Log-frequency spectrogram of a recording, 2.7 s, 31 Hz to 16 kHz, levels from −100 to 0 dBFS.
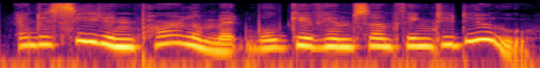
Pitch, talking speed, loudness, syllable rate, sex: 250 Hz, 245 wpm, -14 LUFS, 5.9 syllables/s, female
